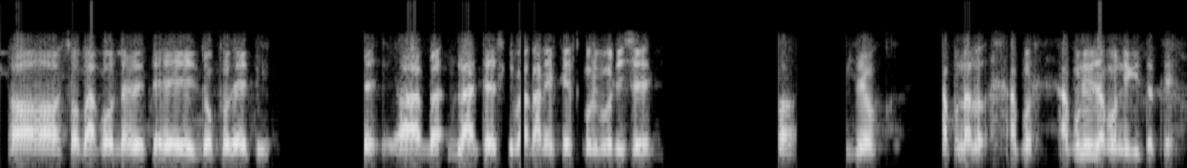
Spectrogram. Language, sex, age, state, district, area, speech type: Assamese, male, 60+, Assam, Udalguri, rural, conversation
